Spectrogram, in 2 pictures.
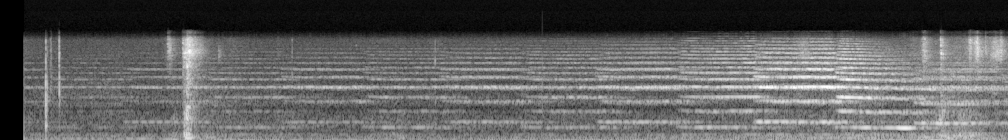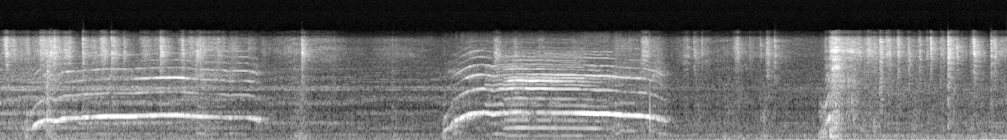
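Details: Nynke, a pet pug, sings along with a passing fire truck's wailing siren. The siren's stepped tones come first, then two long arched howls rise and fall over the siren, with traffic rumble underneath.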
